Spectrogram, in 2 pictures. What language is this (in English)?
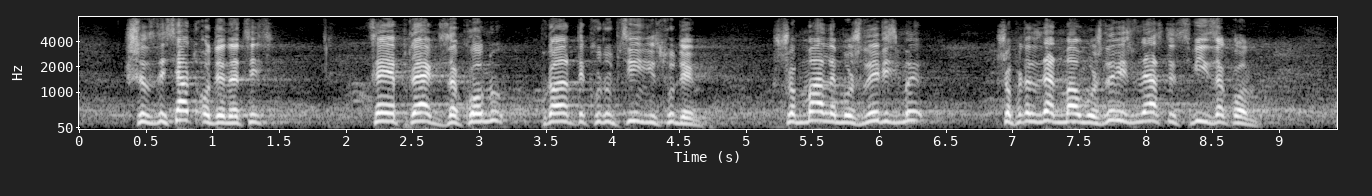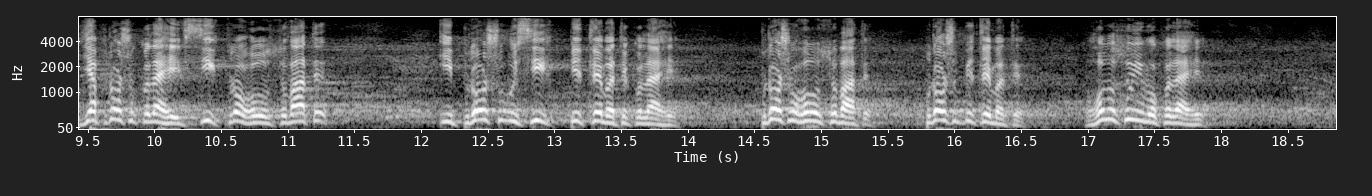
Ukrainian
